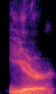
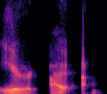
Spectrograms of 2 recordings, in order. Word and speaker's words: Ir: So he builds this ear, is what it's called, like an ear.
